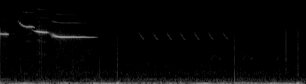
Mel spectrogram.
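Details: Eastern Meadowlark on a telegraph pole giving a high, clear whistled phrase of descending slurred notes. A quick series of short, soft chips follows in the background.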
